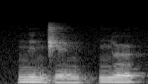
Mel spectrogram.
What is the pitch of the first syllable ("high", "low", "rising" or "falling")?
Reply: high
